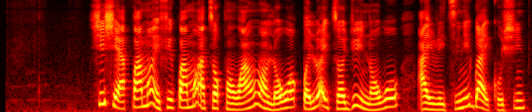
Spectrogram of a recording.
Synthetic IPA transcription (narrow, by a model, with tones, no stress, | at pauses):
ʃi˧ʃe˨a˨k͡pa˧mɔ̃˦i˦˨fi˧k͡pa˧mɔ̃˦a˦˨tɔ˧kã˨wa˨˦n̩˦ɾ̃ã˦˨lɔ˨˦wɔ˦k͡pɛ˨lo˦i˦˨tɔ˧d͡ʒu˦i˦˨nã˨˦wo˦ | a̰˨i˨ɾe˨ti˨˦nĩ˦ɡ͡ba˦˨i˨ko˨˦ʃi˦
